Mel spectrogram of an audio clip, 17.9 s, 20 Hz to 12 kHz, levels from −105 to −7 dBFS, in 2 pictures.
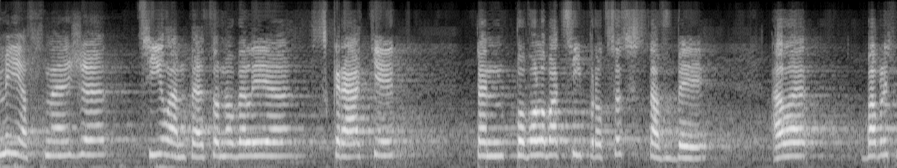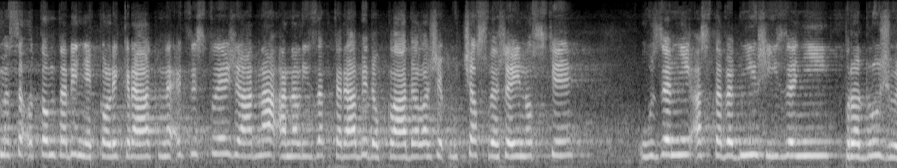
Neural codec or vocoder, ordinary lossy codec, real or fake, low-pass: none; Opus, 16 kbps; real; 10.8 kHz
